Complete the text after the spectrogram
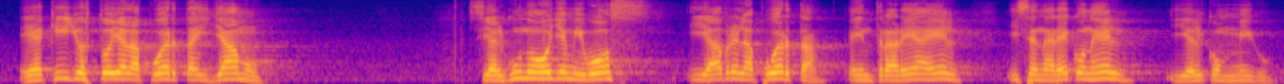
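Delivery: declaring Christ's knock at the door, preaching; full-force preaching. Acted. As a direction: call it out over the congregation. Preaching Jesus' words at full force.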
